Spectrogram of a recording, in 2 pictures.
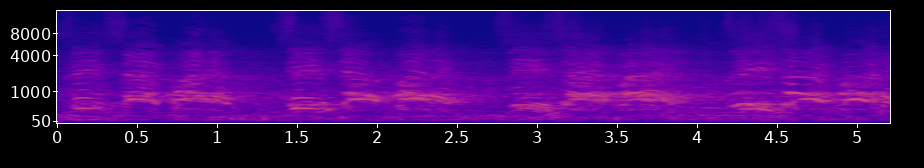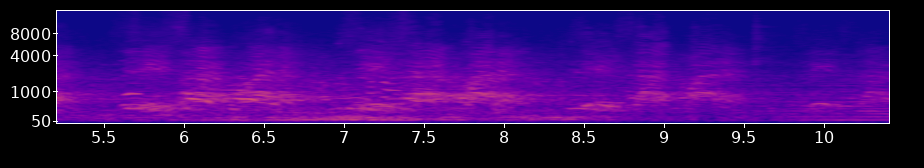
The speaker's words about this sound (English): The chant of Si Se Puede, or Yes We Can, is a rallying cry for justice, freedom, and dignity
